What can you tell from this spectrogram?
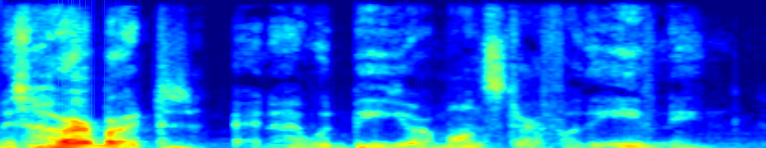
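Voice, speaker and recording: A man growls out a put-on character voice, very deep and low in pitch. His breathy delivery moves at a moderate pace. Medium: read story.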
